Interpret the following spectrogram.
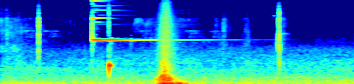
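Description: A clear bell-like ding starts suddenly about a second in and rings on steadily for about two seconds. A short, loud rush of noise cuts across it about two seconds in.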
